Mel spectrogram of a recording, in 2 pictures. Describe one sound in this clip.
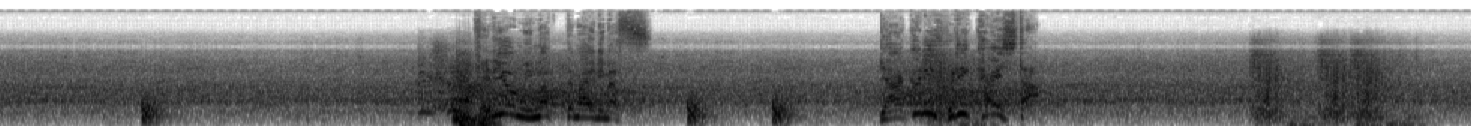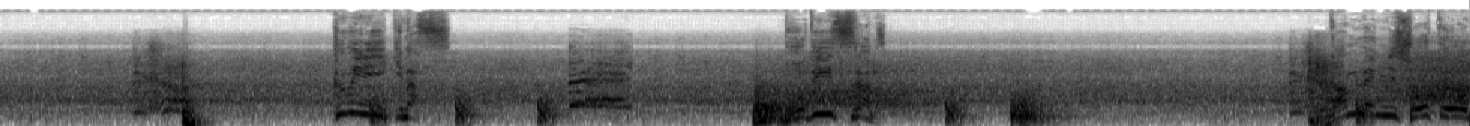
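Heavy bodies thud onto a wrestling mat.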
